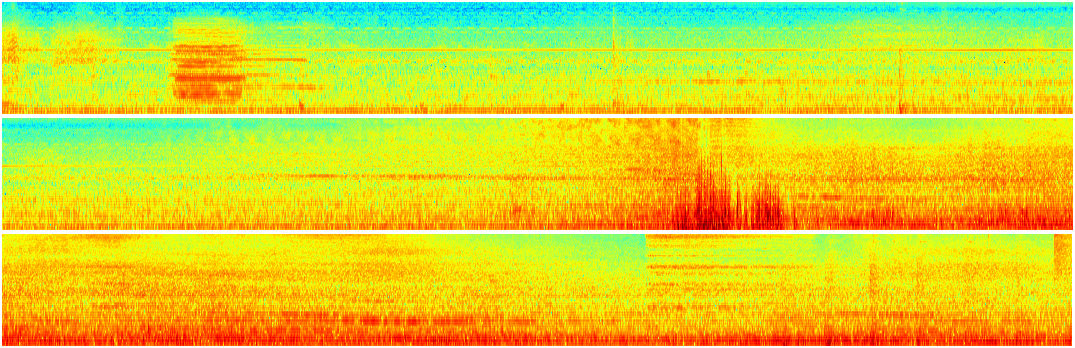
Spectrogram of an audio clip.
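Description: Comeng electric suburban train giving a short horn blast in the distance about two seconds in, then approaching and passing close, loudest as the front cars go by a little past the middle. After that it runs on loudly with a falling whine.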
